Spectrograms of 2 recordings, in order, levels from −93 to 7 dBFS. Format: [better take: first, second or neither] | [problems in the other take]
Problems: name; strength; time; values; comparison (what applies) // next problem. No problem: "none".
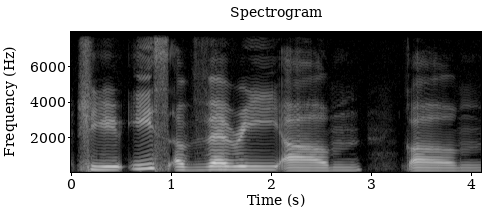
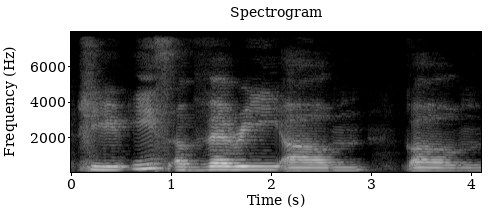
first | room echo; dies away in 0.5 s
